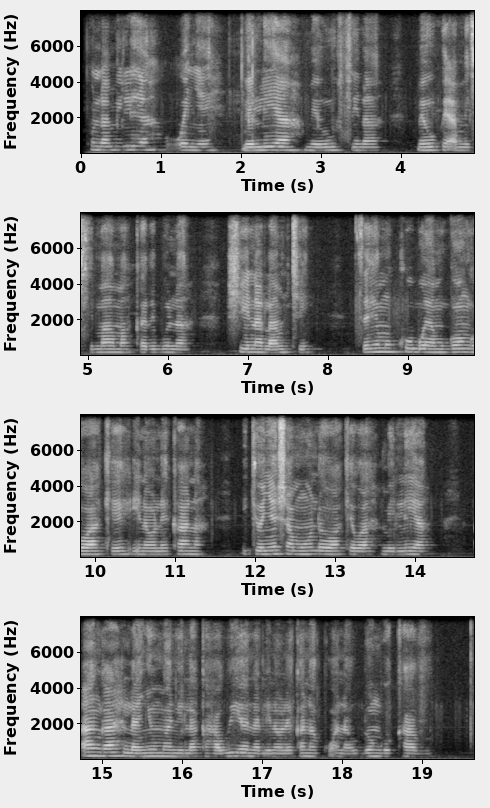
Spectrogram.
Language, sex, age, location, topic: Swahili, female, 25-35, Nairobi, government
